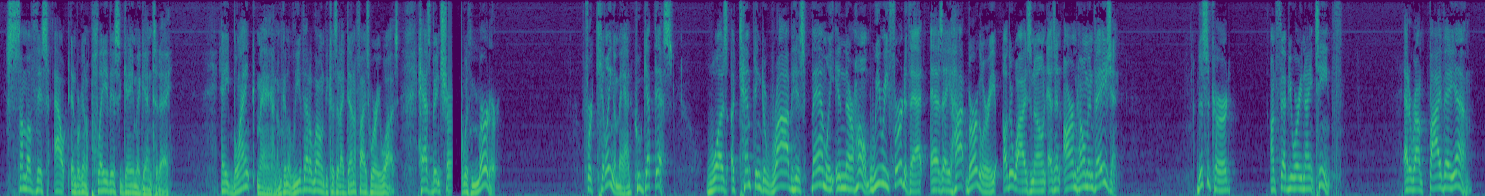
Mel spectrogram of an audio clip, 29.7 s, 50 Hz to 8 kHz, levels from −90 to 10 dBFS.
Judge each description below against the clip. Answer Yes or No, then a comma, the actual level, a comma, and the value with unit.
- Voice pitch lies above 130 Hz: Yes, medium, 140 Hz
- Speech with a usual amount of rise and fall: No, wide, 7.2 semitones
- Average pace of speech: Yes, average, 145 wpm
